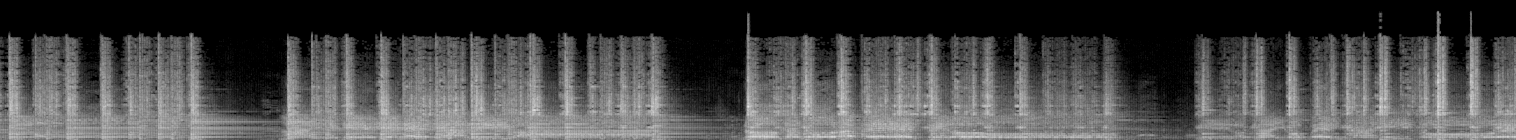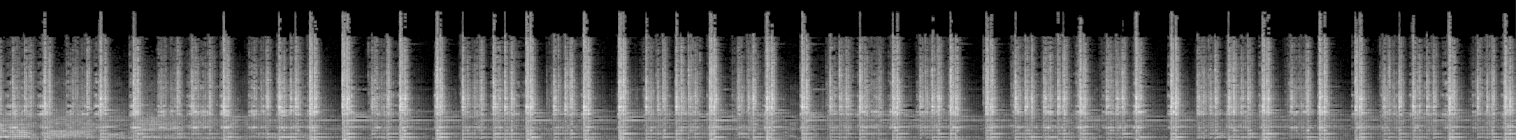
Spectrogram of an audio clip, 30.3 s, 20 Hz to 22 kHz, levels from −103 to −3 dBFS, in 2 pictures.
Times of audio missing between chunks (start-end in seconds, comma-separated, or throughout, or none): none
